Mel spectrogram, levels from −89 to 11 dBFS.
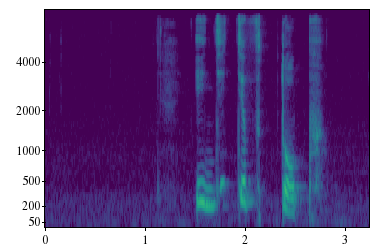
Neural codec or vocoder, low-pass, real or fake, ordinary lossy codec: none; 7.2 kHz; real; none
